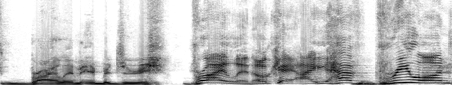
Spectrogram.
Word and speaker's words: Brilan: I know what your real name is but pronounce the Instagram name it's Rylan imagery BryLin okay I have Grill on stuck in my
